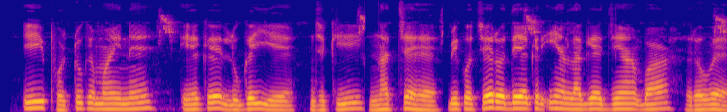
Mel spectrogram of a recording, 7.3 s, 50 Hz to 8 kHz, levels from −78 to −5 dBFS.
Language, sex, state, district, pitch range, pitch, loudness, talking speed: Marwari, male, Rajasthan, Churu, 130-155 Hz, 140 Hz, -21 LUFS, 165 wpm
